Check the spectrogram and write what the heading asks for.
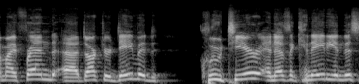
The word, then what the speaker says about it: Cloutier: David Cloutier and as a Canadian this is a very difficult thing for me to say. Uh we we always want to pronounce it in French.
